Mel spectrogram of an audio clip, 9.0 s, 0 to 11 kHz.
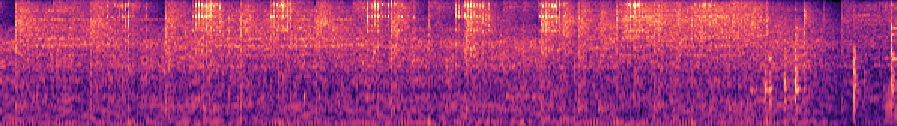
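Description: Rapid, close ratchet clicking as a bearing retaining nut is tightened during a disc brake conversion on a 1966-1977 Ford Bronco, in repeated bursts of pawl ticks with mechanical rattling and no talk.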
